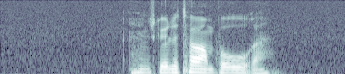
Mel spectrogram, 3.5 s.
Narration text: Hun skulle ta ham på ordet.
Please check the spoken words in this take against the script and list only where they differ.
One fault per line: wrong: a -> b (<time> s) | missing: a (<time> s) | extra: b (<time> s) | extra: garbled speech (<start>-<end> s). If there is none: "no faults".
no faults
